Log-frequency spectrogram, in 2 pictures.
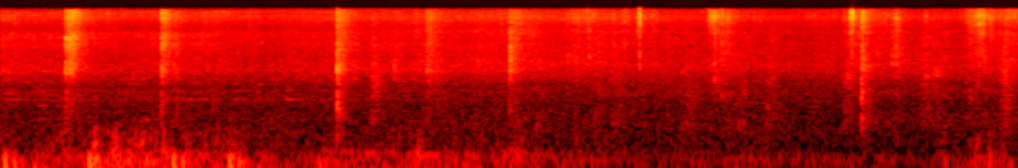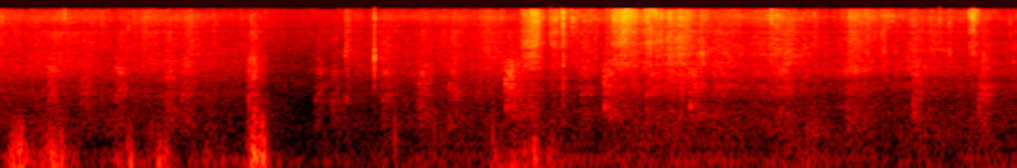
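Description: Outdoor ambience with a heavy low rumble on the microphone for the first few seconds. It then turns quiet, with scattered faint clicks and a few soft thumps.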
